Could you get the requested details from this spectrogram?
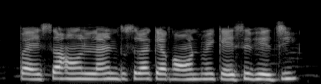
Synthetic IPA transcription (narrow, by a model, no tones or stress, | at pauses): pɛːsaɔːnlaːɪnd̪uːsɾakeɐkaːʊ̃ɳʈmẽkɛːsebʱeːd͡ʒĩː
